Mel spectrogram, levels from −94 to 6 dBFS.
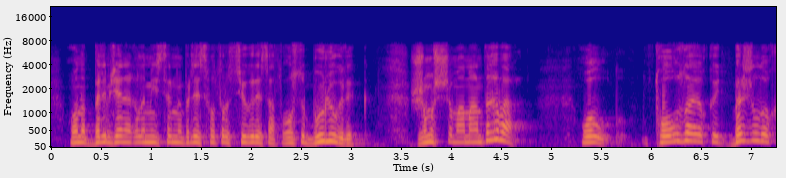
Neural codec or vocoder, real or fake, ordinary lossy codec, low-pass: none; real; none; 7.2 kHz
